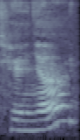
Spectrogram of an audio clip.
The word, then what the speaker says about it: Kenya: So the first thing you need to know about Kenya is that the pronunciation is Kenya.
